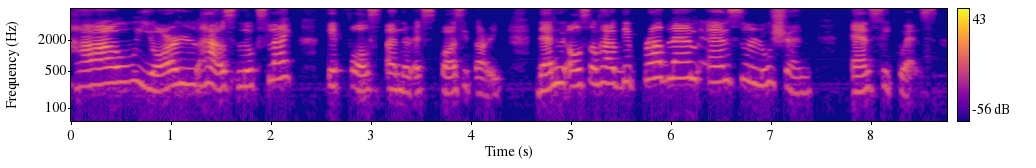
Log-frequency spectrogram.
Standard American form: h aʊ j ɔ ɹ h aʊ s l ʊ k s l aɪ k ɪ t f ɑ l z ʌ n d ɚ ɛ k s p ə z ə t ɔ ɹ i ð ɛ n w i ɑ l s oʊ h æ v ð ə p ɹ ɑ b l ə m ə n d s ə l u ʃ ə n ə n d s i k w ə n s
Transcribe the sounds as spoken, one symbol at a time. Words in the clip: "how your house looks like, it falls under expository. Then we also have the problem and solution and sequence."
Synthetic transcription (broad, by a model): h aʊ j ɔ ɹ h aʊ s l ʊ k s l aɪ k ɪ t f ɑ l s ʌ n d ɚ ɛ k s p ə s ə t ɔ ɹ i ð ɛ n w i ɑ l s oʊ h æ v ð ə p ɹ ɑ b l ə m ə n d s ə l u ʃ ə n ə n d s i k w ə n s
